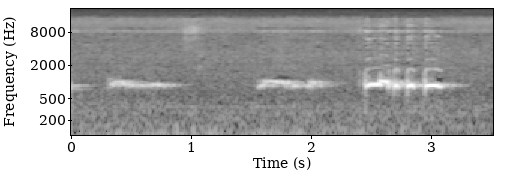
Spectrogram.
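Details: Vigorous local zebra dove song, suited as a lure for other birds: two smooth, drawn-out coos followed by a louder phrase of rapid stuttering notes running into a sustained cooing tail.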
